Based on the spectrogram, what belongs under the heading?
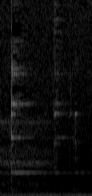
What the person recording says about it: nice little tapping noises. It's glass. It's not plastic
